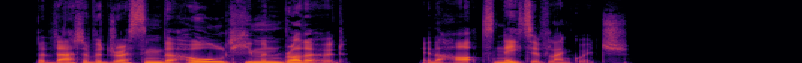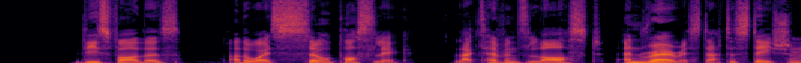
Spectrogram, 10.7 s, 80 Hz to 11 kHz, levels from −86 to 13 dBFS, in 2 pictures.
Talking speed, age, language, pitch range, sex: 135 wpm, 10-29, English, 120-155 Hz, male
